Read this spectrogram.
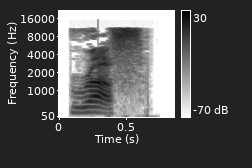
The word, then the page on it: rough: gh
